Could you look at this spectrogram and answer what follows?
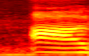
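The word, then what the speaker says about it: hour: अ हाउस होता है बट एन आर होता है।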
